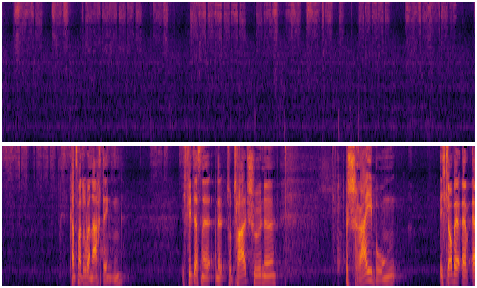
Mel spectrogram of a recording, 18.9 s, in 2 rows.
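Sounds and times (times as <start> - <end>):
handwriting scratching: 0.0 - 11.0
speech: 10.8 - 12.0, 13.2 - 15.1, 16.4 - 17.4, 18.2 - 18.9.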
